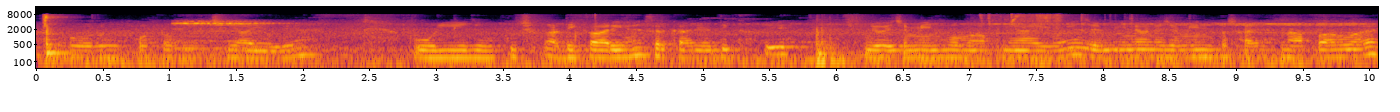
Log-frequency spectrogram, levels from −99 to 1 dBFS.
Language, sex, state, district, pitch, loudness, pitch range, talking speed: Hindi, male, Uttar Pradesh, Muzaffarnagar, 145 Hz, -21 LUFS, 140-150 Hz, 175 wpm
